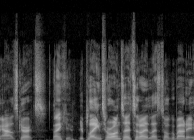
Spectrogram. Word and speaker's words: Toronto: How did you know though not to pronounce the second T in Toronto? Did I not? Because it's Toronto. It is. Toronto.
